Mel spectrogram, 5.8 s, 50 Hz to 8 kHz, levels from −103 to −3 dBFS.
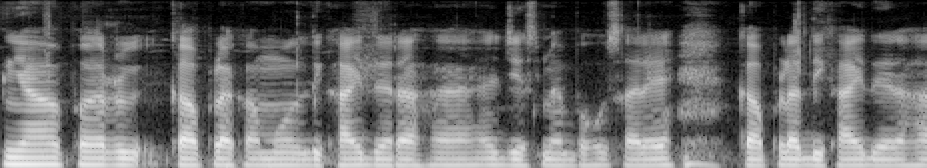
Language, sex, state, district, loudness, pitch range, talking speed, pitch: Hindi, male, Jharkhand, Palamu, -18 LUFS, 105-110 Hz, 175 wpm, 110 Hz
